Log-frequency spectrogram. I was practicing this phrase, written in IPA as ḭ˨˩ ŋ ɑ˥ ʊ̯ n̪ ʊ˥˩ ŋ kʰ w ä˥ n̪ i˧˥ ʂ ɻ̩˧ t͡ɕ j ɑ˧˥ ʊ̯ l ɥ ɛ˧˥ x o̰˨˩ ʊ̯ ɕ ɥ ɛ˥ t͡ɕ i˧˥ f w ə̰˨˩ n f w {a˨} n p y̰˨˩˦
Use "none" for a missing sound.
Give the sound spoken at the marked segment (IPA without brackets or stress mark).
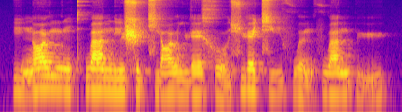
a˥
